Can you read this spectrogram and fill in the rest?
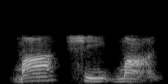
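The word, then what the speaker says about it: Maximón: It's spelled Maximon. Pronounced Maximan.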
